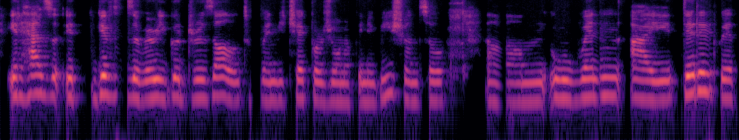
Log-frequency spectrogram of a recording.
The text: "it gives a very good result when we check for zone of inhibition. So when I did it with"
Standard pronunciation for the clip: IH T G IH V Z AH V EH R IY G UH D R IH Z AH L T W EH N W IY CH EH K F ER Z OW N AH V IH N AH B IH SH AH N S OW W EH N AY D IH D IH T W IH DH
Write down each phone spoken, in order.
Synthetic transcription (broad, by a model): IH T G IH V Z AH V EH R IY G UH D R IH Z AH L T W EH N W IY CH EH K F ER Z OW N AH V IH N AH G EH SH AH N S OW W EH N AY D IH D IH T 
